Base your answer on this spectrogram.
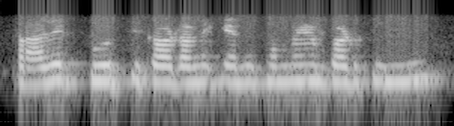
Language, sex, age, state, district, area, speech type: Telugu, male, 18-30, Telangana, Jangaon, rural, conversation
